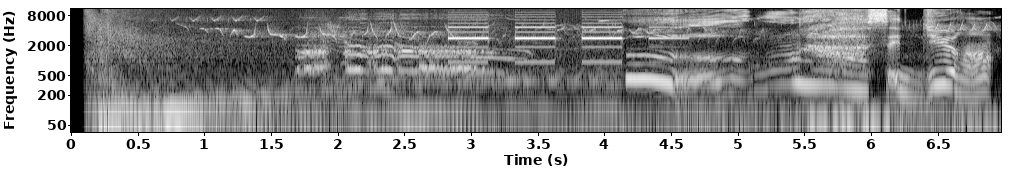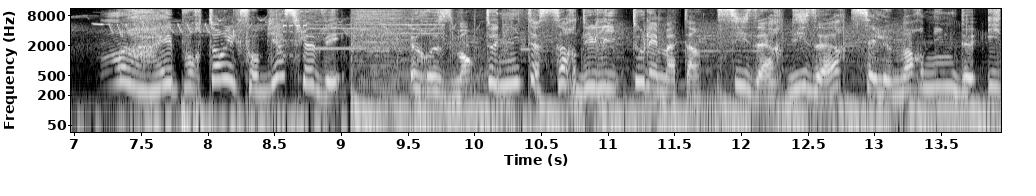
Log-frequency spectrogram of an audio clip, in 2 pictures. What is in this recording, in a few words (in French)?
promo morning, spot publicitaire pour la radio; hitfm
